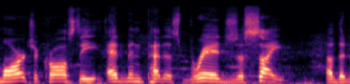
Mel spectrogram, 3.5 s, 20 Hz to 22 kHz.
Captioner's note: chanting and marching 5 seconds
